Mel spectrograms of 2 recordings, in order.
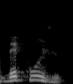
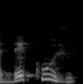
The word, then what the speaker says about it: de cujus: pessoa que faleceu gente não diz o nome mais gente diz de cujo O Valdemar do amor devinho é falecido Então você ao pronunciar o citar essa pessoa o termo jurídico correto é de cujus e o correto entendeu entendeu então depois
